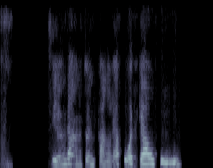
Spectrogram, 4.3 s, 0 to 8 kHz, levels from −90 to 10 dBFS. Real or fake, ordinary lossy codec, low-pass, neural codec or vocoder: fake; none; none; codec, 16 kHz, 2 kbps, FreqCodec, smaller model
